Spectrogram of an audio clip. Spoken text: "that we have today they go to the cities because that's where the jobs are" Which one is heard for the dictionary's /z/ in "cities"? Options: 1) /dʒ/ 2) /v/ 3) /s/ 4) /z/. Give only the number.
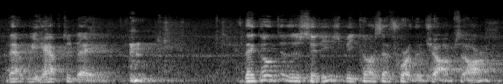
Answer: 4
